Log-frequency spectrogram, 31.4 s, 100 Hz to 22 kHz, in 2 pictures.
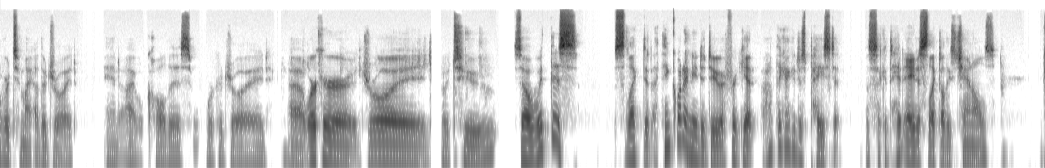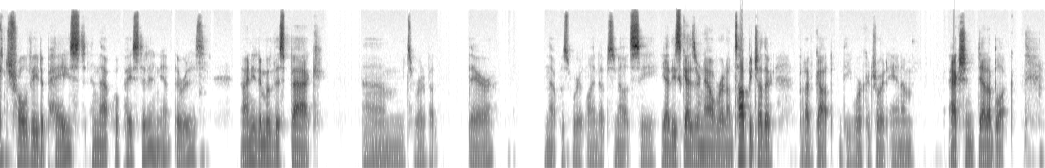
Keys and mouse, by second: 4.1-7.5 drag, 6.0 BackSpace, 10.1 Tab, 12.2 a, 15.4 ctrl+v, 18.4 g, 24.8-26.8 drag, 28.7 click, 31.1 ctrl+Tab.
